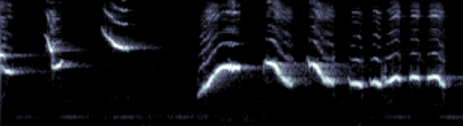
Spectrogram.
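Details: Magpie-robin in lively, vigorous song: a few short high whistled notes, then a loud rising whistle flowing into a run of rapid, clear, slightly falling warbled phrases.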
